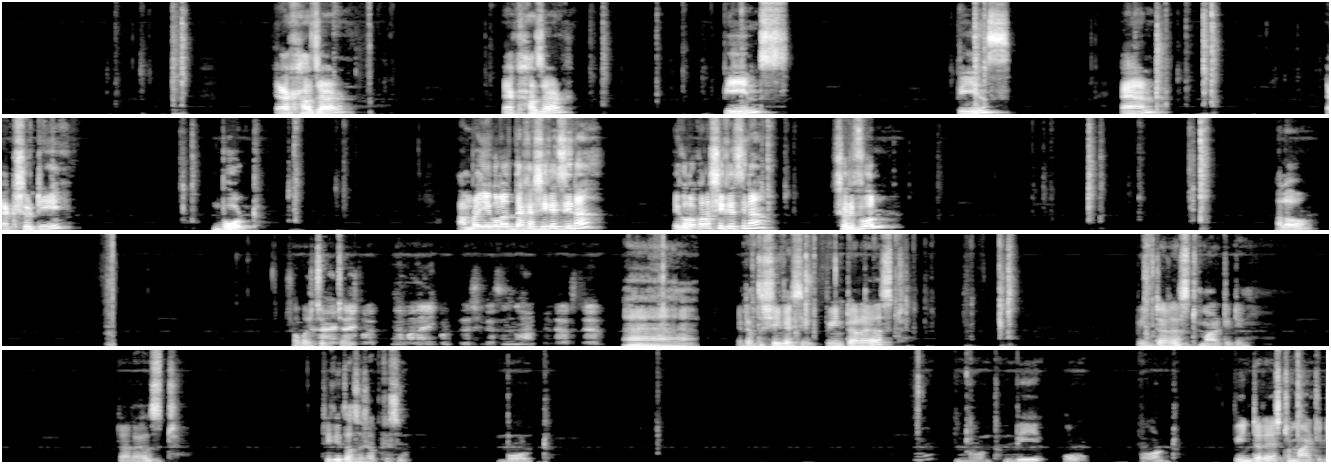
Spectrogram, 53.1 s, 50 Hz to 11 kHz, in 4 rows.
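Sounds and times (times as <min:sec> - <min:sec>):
keyboard keystrokes: 0:01.1 - 0:02.0, 0:15.1 - 0:15.3, 0:23.7 - 0:24.4, 0:25.2 - 0:25.4, 0:34.0 - 0:36.8
man saying a word: 0:29.5 - 0:32.6.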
